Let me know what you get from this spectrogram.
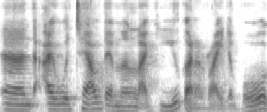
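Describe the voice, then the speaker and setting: A woman speaks in an Iranian accent with a bright, sharp tone. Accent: Iranian (Persian) accent in English. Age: 60s. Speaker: nurse, author and speaker. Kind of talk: interview testimony.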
